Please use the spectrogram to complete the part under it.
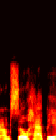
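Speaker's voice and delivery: bubbling, happy, excited, delighted voice. Podcast host welcoming her guest, audibly happy. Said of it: "as you guys can hear by the sound of my voice".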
